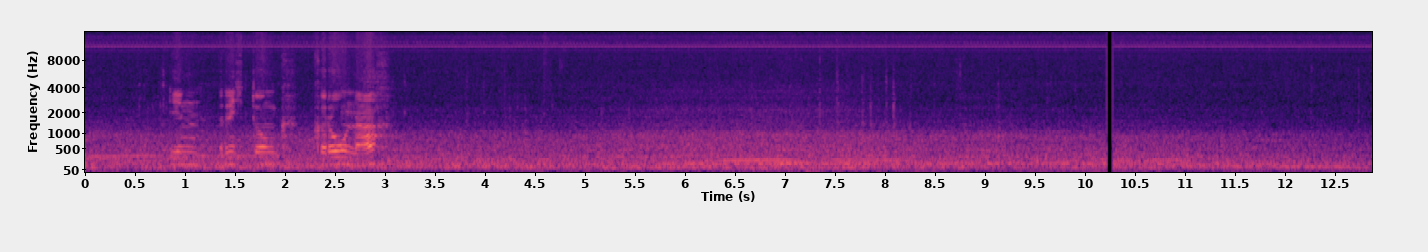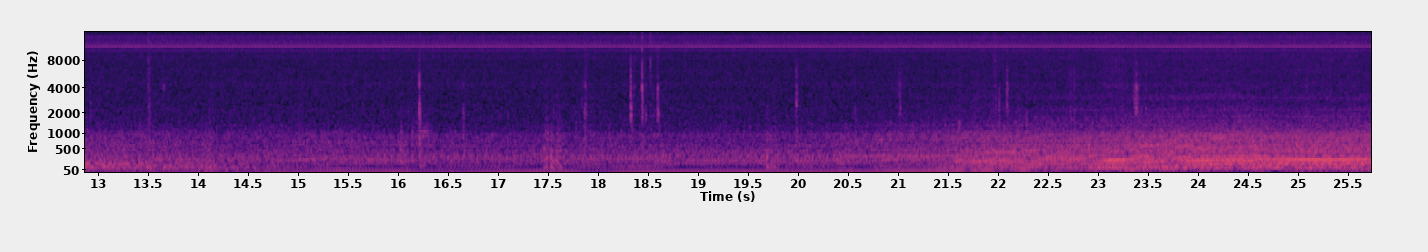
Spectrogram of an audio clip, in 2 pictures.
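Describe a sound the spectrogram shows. A car engine hums steadily from inside as the car drives along a road.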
